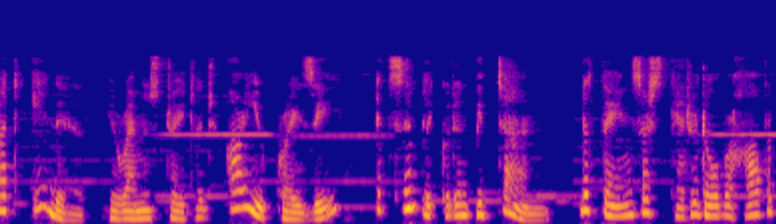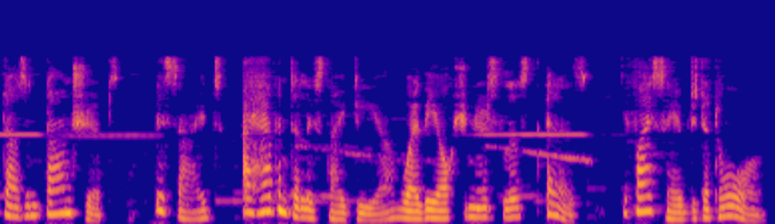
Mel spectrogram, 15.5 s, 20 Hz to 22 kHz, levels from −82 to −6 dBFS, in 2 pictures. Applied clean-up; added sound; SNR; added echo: classical method Wiener filter.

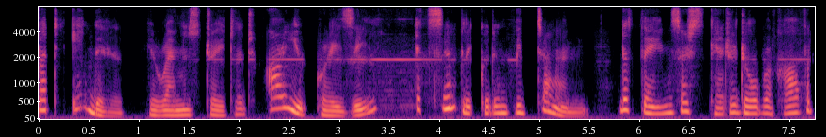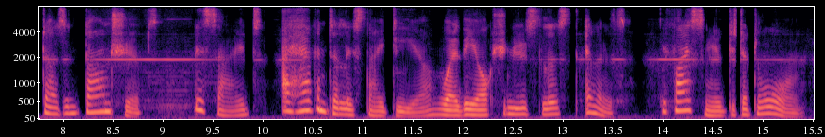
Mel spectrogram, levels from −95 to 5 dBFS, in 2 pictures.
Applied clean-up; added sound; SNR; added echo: neural diffusion model UNIVERSE++.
